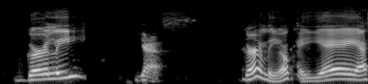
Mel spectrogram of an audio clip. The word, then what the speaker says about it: Gerly: Gerly.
